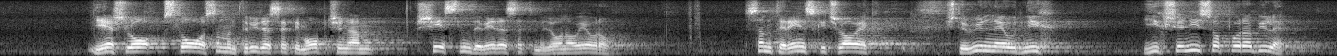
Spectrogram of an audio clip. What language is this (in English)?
Slovenian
